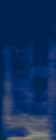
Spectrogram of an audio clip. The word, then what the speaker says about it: Geoff: So Goff Murphy and I say Goff because it's spelled Geo FF and I'm like come on come on GF.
